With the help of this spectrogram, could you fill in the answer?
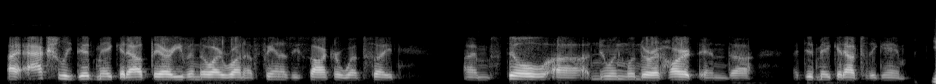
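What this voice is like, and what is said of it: Slightly hoarse voice. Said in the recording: “my voice being a little hoarse”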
